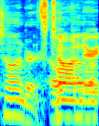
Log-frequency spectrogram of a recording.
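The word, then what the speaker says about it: Tønder: it's this festival called tuna tonder if you're pronouncing it like I used to oh so it is tonder yeah but it wasn't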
